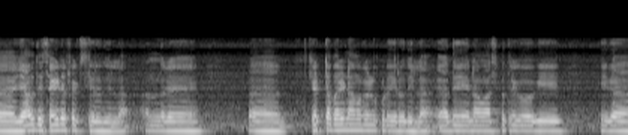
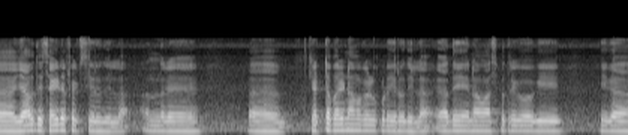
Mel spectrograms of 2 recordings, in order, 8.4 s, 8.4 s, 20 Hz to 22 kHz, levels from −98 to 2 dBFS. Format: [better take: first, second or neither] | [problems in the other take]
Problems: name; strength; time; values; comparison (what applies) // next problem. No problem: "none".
second | room echo; dies away in 0.2 s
